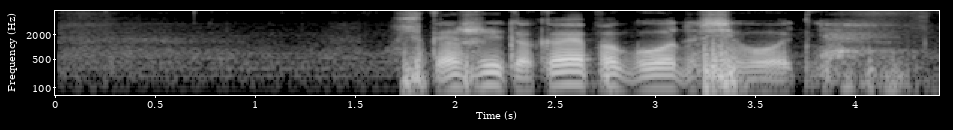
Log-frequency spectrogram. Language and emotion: Russian, sad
